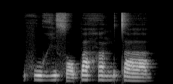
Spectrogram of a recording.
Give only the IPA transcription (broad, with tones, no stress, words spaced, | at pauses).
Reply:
fuː˦ɣi˦sɔ˨˦ pa˦hã˦ŋʊ˦ taː˦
